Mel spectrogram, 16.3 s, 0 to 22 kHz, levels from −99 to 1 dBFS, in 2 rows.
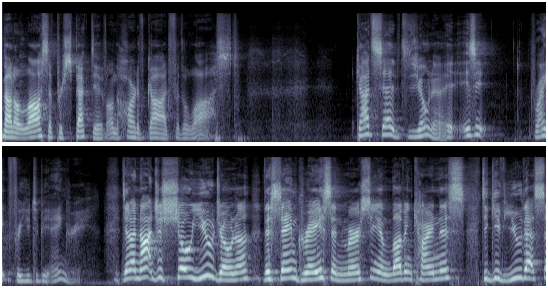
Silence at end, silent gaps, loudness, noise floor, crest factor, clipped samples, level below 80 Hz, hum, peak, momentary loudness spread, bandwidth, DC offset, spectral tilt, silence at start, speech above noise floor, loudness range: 0 s; none; -22 LUFS; -73 dBFS; 22 dB; under 0.1%; -68 dBFS; none; -2 dBFS; 18 LU; 16 kHz; under 0.1%; -3 dB/octave; 0 s; 49 dB; 16 LU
